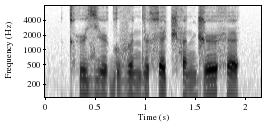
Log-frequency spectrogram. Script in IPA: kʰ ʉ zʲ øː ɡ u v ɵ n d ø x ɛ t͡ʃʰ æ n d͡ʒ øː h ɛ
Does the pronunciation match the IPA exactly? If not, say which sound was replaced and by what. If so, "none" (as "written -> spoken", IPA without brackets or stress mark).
none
